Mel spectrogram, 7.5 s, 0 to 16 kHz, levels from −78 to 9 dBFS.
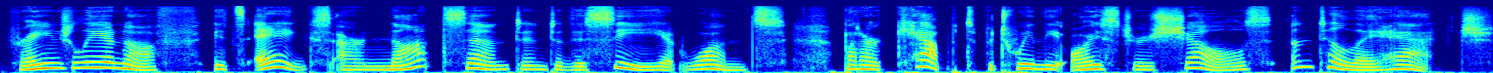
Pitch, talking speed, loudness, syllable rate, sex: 205 Hz, 175 wpm, -19 LUFS, 4.6 syllables/s, female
